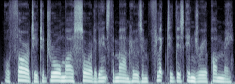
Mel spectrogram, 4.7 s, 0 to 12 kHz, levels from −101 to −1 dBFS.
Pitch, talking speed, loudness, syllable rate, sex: 130 Hz, 190 wpm, -15 LUFS, 5.4 syllables/s, male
